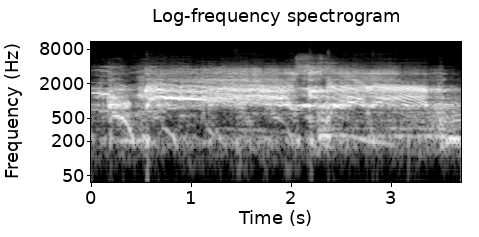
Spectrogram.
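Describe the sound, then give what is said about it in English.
A rooster squawks loudly and frantically, a steady stream of harsh, shrill, overlapping cries with no pause for nearly four seconds. “Sounds like Foghorn Leghorn is taking old JP to task for stealing his woman's eggs.”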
